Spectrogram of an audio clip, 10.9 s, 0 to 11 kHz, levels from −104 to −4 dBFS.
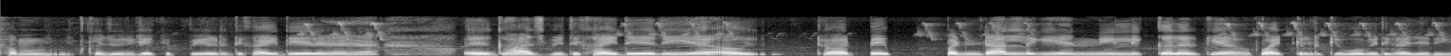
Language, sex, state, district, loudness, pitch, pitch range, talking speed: Hindi, female, Uttar Pradesh, Jyotiba Phule Nagar, -15 LUFS, 255 Hz, 235-270 Hz, 195 wpm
